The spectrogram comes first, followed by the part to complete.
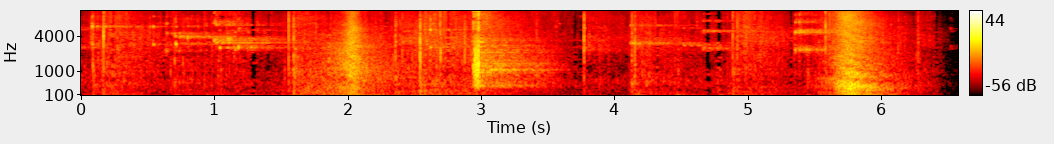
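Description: Sound effects of an animated video intro: whooshes that swell and fade, a sharp hit about three seconds in, and a few short, high, ringing tones, with a final whoosh near the end.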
